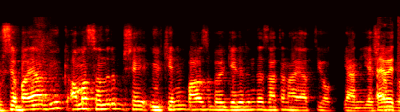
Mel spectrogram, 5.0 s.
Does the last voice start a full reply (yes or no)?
yes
